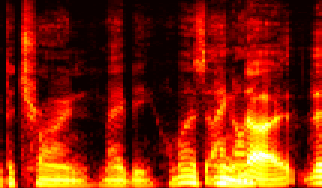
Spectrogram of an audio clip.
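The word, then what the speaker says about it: Patrón: oh no oh God the first syllable is Pat as in Patron Patron Patron oh [ __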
